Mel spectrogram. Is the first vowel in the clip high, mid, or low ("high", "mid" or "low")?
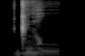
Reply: high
